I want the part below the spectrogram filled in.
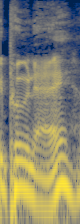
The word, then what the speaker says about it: Pune: It is probably Pune, I would say.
